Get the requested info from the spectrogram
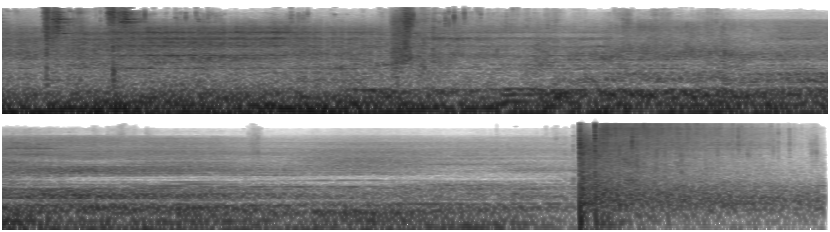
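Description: Battle sound effects: a deep rumble of explosions with a few sharp cracks of gunfire, slowly fading, then a single loud gunshot about two seconds before the end.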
